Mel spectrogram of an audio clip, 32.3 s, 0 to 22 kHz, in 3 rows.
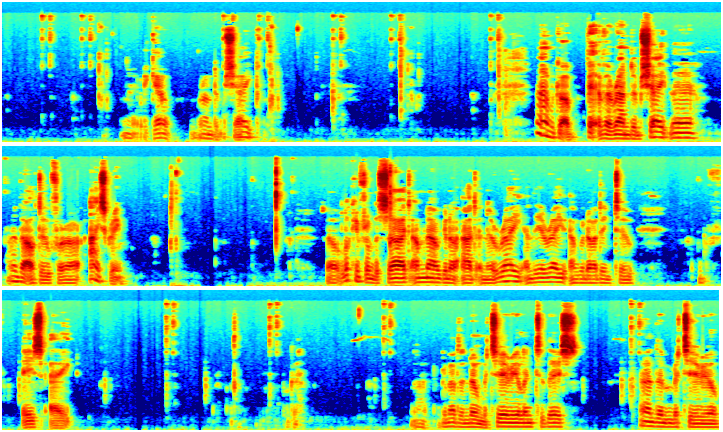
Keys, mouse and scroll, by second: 0.7 click, 1.3 click, 1.5 g, 3.5 click, 4.0 click, 4.1 g, 5.1 click, 6.0 click, 6.1 g, 7.4 click, 8.2 Tab, 8.6-9.1 scroll down 3, 10.8 middle click, 11.3-12.1 scroll down 1, 12.1-13.3 scroll down 1, 13.3 1, 15.1 scroll up 2, 15.2 middle click, 16.6 1, 21.9 middle click, 24.1 click, 25.7 click.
